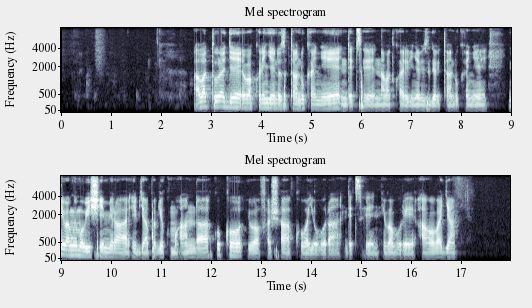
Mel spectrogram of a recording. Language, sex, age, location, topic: Kinyarwanda, male, 18-24, Nyagatare, government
